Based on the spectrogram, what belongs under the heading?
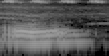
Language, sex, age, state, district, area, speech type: Odia, male, 18-30, Odisha, Bargarh, urban, spontaneous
